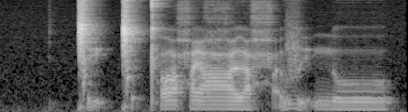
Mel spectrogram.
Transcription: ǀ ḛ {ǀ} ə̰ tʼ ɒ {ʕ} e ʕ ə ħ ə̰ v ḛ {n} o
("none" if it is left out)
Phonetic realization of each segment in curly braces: ǀ, ħ, n

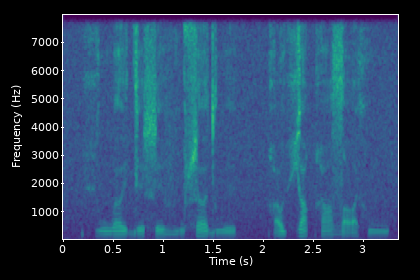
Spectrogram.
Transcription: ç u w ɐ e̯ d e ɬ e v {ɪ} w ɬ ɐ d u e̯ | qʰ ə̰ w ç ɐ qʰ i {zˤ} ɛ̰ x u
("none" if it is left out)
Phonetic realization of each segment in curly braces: i, zˤ

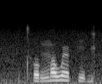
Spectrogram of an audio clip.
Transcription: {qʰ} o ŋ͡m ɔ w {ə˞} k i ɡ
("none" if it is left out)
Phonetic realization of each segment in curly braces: tʰ, ə˞

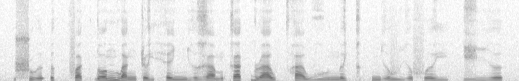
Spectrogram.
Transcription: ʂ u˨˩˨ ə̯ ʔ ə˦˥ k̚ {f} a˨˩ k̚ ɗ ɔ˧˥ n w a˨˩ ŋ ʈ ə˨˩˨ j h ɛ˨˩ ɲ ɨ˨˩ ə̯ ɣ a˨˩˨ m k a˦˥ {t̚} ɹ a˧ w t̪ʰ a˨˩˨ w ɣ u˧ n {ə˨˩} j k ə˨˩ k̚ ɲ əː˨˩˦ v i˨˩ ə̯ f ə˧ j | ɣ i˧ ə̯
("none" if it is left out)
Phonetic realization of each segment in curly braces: f, k̚, ə˨˩

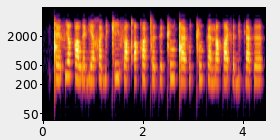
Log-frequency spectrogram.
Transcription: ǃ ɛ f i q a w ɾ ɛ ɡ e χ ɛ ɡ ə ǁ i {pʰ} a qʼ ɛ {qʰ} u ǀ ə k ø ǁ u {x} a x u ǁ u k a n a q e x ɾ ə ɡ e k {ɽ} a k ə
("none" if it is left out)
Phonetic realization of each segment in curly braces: f, qʰ, ǃ, ɽ

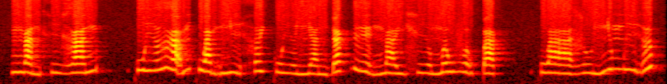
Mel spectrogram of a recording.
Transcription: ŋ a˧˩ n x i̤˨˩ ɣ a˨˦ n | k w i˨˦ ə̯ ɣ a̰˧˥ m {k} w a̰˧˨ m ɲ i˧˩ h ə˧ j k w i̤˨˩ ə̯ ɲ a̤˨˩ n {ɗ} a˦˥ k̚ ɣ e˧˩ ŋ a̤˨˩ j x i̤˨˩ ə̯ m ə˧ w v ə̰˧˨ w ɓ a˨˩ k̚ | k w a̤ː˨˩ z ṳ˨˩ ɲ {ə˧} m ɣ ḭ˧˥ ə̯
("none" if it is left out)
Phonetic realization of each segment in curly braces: k, ɗ, ə˧

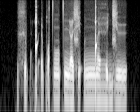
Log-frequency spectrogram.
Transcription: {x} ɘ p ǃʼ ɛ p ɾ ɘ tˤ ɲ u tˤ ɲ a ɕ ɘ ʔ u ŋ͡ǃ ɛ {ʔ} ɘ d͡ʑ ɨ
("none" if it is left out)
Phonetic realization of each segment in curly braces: x, ɦ

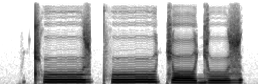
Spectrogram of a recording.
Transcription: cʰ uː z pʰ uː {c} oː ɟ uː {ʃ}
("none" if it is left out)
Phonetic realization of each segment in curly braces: c, z

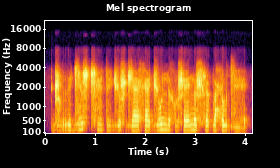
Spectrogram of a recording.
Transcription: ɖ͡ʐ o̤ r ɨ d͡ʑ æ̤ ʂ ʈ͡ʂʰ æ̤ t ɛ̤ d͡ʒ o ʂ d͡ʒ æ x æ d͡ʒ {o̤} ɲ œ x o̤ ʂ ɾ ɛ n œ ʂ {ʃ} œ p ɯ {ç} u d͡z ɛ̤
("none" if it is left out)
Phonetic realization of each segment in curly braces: o, ɬ, ħ

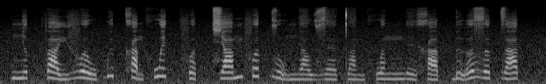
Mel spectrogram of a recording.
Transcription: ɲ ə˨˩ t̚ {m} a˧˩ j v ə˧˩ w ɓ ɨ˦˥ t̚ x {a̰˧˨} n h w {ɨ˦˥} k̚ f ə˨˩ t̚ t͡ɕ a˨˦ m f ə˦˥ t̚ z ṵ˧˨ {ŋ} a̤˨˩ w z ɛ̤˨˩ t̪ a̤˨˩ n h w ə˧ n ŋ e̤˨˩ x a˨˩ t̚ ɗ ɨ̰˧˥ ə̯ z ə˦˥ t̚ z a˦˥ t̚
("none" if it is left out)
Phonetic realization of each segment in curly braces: f, a̰˧˨, e˦˥, ɲ

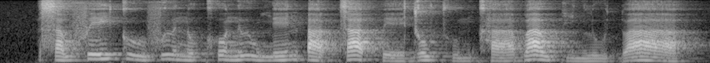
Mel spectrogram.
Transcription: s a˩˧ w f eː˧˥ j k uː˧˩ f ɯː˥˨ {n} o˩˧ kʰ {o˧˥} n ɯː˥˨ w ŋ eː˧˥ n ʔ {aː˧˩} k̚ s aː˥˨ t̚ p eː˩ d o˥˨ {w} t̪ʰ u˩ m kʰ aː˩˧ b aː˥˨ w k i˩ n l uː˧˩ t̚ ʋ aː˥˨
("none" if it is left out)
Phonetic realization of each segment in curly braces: n, o˥˨, aː˧˩, w

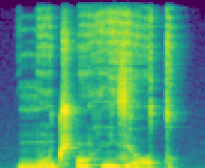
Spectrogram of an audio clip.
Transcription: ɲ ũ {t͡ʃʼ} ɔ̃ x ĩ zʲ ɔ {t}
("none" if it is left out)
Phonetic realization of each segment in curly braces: t͡ʃʼ, t

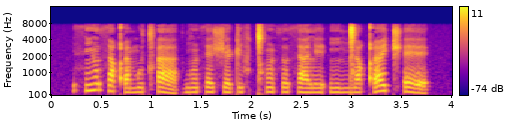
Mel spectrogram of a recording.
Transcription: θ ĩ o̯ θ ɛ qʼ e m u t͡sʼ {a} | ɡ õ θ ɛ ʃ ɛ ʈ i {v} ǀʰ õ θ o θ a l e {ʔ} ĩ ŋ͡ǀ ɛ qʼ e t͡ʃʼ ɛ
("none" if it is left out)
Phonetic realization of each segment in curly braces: a, f, ʔ

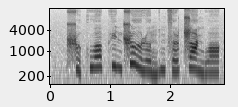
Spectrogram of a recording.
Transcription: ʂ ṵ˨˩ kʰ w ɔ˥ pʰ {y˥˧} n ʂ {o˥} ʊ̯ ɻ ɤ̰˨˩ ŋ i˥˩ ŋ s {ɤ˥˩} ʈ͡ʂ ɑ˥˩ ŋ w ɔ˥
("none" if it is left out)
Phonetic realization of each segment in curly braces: y˥˧, o˥˩, ɤ˧˥

